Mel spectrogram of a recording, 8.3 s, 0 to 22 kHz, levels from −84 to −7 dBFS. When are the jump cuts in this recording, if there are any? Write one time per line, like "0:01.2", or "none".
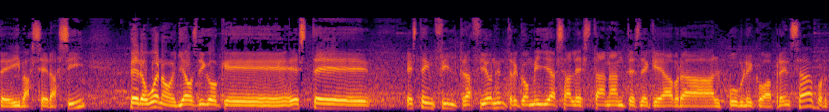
none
